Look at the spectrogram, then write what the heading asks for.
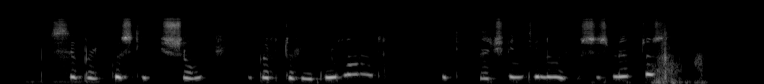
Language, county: Lithuanian, Marijampolė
